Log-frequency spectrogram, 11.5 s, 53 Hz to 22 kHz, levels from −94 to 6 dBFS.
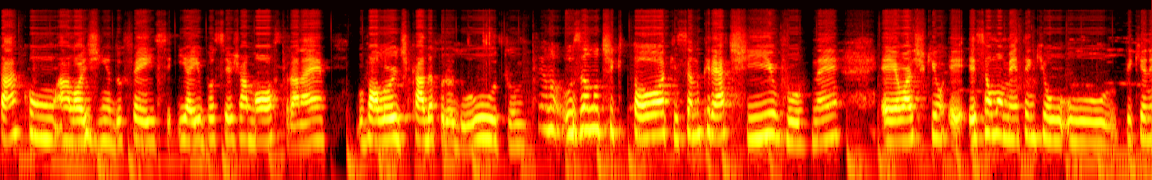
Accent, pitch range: Brazilian, 205-255 Hz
